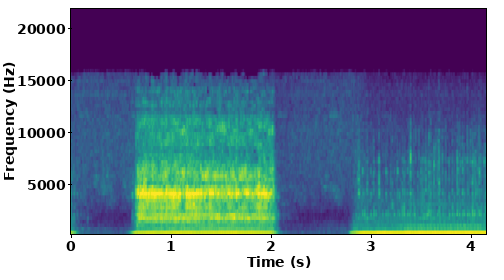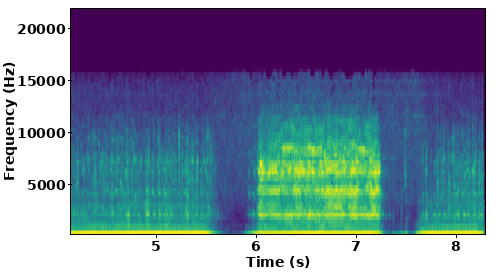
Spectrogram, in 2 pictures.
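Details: 1976 Magnavox console stereo with 8-track and record player, no audio from the turntable path: heavy buzzing, rasping low notes in bursts with the music; speaker blown and distorting, phono cartridge also judged bad.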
